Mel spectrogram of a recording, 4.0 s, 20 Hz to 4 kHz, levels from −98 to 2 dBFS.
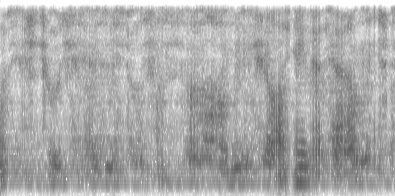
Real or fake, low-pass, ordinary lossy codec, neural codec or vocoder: fake; 3.6 kHz; none; autoencoder, 22.05 kHz, a latent of 192 numbers a frame, VITS, trained on one speaker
